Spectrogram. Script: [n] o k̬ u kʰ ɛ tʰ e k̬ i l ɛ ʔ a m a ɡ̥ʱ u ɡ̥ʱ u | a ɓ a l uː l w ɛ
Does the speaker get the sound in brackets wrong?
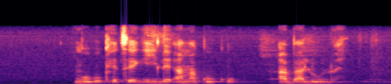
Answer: yes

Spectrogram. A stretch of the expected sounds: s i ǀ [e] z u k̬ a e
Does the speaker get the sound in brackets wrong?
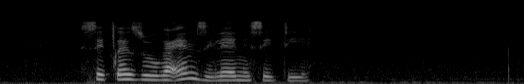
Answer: no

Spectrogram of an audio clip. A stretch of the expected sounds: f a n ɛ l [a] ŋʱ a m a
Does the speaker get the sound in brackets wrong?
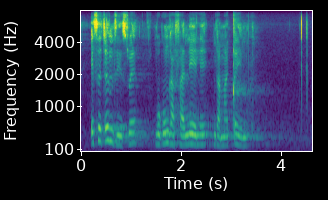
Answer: yes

